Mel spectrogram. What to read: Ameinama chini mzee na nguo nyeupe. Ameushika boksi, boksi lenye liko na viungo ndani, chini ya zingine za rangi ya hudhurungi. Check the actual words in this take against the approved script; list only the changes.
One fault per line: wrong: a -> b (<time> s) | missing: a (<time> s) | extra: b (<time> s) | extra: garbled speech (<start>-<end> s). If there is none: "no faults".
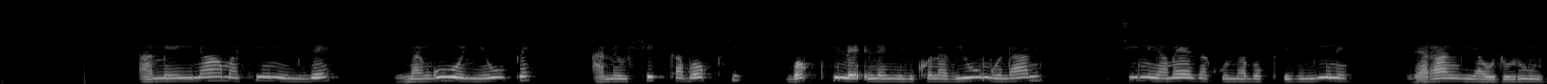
extra: meza kuna boksi (11.7 s)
